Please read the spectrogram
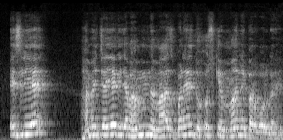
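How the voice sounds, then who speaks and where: A man speaks in a high voice with ordinary pitch variation. Noticeable background noise runs underneath. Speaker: Islamic scholar. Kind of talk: religious sermon.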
